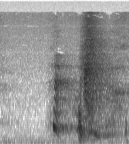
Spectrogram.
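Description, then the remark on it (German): A single sneeze from a person with a slight cold: a quick intake of breath followed by a loud, bursting expulsion, with no talking. “Oh, tut mir leid, ich bin echt ein bisschen erkältet.”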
